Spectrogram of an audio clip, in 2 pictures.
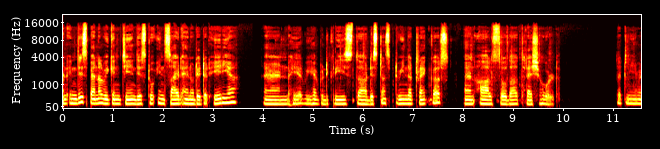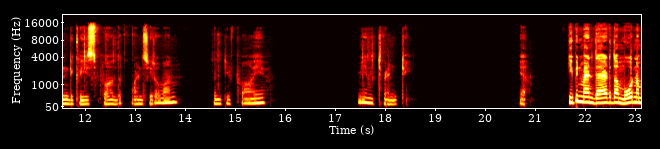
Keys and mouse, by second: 1.1-17.0 middle drag, 17.0-23.1 drag.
